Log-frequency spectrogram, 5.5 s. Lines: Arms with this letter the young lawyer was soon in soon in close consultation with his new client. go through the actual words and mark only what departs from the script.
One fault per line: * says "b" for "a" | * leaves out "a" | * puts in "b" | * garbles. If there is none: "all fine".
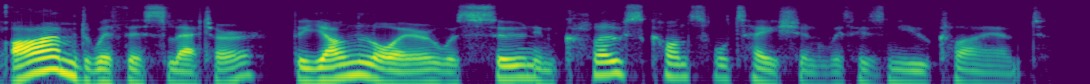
* says "Armed" for "Arms"
* leaves out "soon in"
